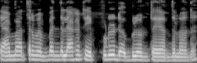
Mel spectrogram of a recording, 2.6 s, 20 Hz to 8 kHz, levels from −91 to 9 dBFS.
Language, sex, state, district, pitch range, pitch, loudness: Telugu, female, Andhra Pradesh, Srikakulam, 180-200 Hz, 195 Hz, -12 LUFS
